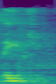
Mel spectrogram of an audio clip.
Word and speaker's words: Weber: La pronunciación correcta, de hecho, es Weber.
